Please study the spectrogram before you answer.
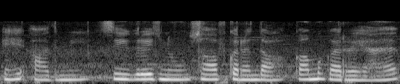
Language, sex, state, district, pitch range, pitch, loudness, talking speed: Punjabi, female, Punjab, Kapurthala, 215-240 Hz, 230 Hz, -15 LUFS, 165 wpm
